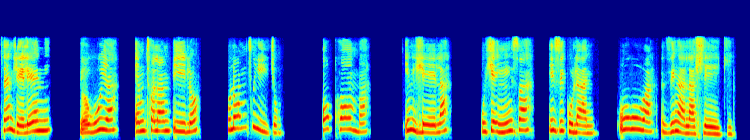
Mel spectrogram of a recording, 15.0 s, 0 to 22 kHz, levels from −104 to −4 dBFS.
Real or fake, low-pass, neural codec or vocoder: real; 7.2 kHz; none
